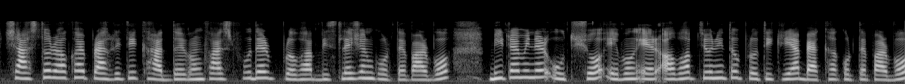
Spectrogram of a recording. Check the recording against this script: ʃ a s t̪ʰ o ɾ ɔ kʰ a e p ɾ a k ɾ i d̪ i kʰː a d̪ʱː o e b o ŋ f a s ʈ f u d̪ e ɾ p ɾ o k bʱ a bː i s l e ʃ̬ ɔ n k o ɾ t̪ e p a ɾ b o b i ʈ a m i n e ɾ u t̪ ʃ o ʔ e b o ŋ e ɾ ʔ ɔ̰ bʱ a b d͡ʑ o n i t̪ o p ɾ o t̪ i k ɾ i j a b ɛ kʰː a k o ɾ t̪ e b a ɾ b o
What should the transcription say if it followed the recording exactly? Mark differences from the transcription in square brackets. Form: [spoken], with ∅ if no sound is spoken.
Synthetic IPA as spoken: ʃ a s t̪ʰ o ɾ ɔ kʰ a e p ɾ a k ɾ i [t̪] i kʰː a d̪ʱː o e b o ŋ f a s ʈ f u d̪ e ɾ p ɾ o [∅] bʱ a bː i s l e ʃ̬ [o] n k o ɾ t̪ e p a ɾ b o b i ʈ a m i n e ɾ u t̪ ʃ o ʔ e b o ŋ e ɾ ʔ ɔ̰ bʱ a b d͡ʑ o n i t̪ o p ɾ o t̪ i k ɾ i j a b ɛ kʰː a k o ɾ t̪ e [p] a ɾ b o

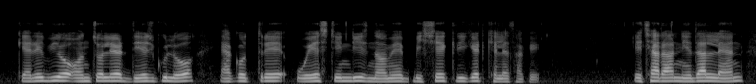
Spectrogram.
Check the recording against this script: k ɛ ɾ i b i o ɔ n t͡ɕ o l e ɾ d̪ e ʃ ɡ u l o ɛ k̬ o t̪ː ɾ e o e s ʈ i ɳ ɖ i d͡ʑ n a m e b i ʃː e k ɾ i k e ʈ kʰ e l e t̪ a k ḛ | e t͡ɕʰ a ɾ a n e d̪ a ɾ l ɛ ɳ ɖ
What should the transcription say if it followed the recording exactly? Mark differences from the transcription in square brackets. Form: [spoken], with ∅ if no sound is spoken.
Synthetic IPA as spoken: k ɛ ɾ i b i o ɔ n t͡ɕ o l e ɾ d̪ e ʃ ɡ u l o ɛ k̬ o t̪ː ɾ e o e s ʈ i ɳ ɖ i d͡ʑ n a m e b i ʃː e k ɾ i k e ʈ kʰ e l e [t̪ʰ] a k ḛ | e t͡ɕʰ a ɾ a n e d̪ a ɾ l ɛ ɳ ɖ

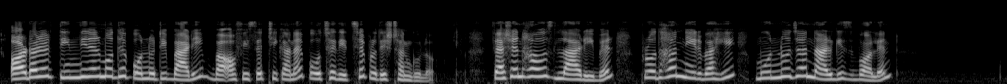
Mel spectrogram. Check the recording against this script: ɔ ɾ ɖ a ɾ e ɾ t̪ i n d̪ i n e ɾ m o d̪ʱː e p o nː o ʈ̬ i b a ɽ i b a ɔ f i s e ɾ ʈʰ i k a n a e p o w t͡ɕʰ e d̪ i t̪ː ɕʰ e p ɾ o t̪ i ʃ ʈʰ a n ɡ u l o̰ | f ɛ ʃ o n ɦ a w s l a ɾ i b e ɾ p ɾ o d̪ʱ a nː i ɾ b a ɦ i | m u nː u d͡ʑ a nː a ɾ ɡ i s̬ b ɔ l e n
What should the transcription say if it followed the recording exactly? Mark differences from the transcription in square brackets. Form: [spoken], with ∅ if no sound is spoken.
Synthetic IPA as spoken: ɔ ɾ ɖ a ɾ e ɾ t̪ i n d̪ i n e ɾ m o d̪ʱː e p o nː o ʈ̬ i b a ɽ i b a ɔ f i s e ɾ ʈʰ i k a n a e p o w t͡ɕʰ e d̪ i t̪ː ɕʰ e p ɾ o t̪ i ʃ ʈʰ a n ɡ u l o̰ | f ɛ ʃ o n ɦ a w s l a ɾ i b e ɾ p ɾ o d̪ʱ a nː i ɾ b a ɦ i | m u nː u d͡ʑ a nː a ɾ ɡ i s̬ b ɔ l e n

